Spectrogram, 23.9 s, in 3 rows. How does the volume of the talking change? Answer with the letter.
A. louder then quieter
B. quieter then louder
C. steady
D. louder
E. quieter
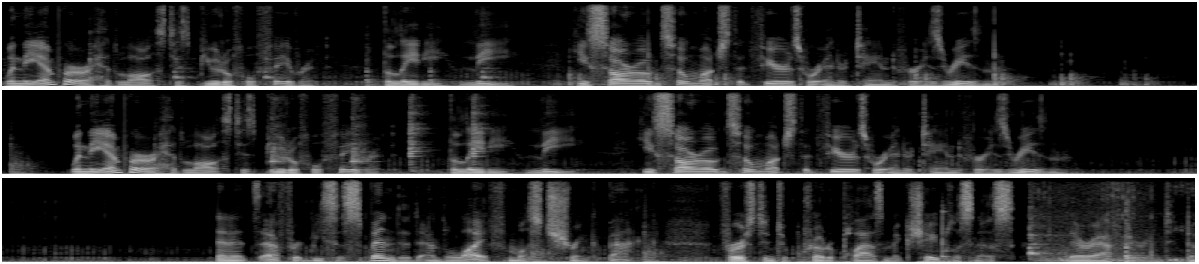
C.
